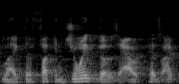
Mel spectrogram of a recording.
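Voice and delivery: usual speaking voice

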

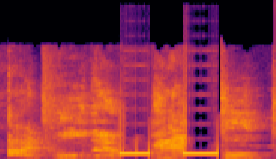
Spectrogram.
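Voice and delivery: sudden loud, high angry burst; angry outburst. Acted. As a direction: blurt it out furiously. Sudden outburst about a thief.

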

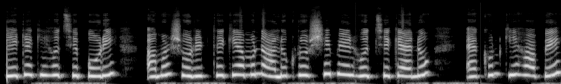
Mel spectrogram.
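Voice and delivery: put-on high child voice, alarmed and puzzled; a frightened girl asking what is happening to her; scared little girl. (ভীত ছোট্ট মেয়ের উঁচু গলা)

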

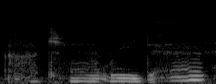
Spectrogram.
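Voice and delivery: slow whisper to himself. Real, not acted. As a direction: whisper it slowly, squinting. Squinting at a small label.

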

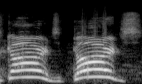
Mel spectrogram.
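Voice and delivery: high, loud cry for the guards; screaming for guards. Acted. Wealthy woman screaming for the guards at a thief. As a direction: shriek it out in alarm. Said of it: "And she screams".

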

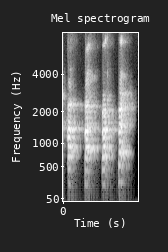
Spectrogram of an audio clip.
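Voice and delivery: plain reading voice

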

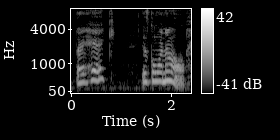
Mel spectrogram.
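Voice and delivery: high, bewildered "the heck is going on". Retold or imitated. Confused quote of herself.

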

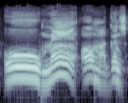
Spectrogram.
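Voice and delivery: loud burst on oh, then settling; proud dad's happy outburst; excited exclaim. Retold or imitated. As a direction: blurt out delighted at the shot. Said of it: "I was like".

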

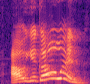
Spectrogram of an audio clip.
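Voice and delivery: high, lively kangaroo hello; greeting kangaroo. A narrator's reading. Kangaroo to Emu waiting for a cab, high greeting. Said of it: "the kangaroo greeted Emu".

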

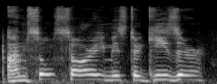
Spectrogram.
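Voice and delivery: high-pitched, frantic apology; crying out an apology. A narrator's reading. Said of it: "I cried".

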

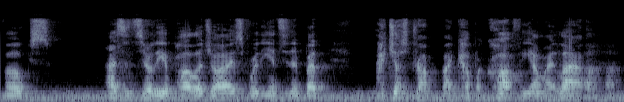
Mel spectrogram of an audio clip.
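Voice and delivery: lightly voiced pilot, calm and apologetic. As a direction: play the sheepish captain over the intercom. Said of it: "the pilot comes out".

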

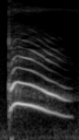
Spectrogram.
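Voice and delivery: very loud high cheer; cheering goal. A narrator's reading. Rebecca cheers her own goal, very loud and high. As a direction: celebrate the goal. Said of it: "she cheers".

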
